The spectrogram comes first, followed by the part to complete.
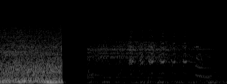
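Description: A low room hum cuts off abruptly just over half a second in, and after a moment of silence faint outdoor ambience follows with a few faint farm-animal calls.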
